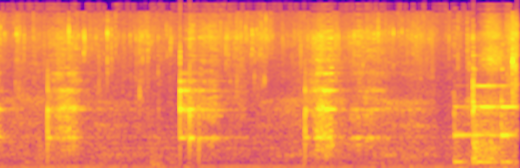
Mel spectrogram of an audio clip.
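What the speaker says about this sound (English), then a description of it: "we're going to spoon these onions into a mixing bowl here" Cooked yellow onions scooped with a spoon into a mixing bowl for French onion chip dip, giving four soft, wet scraping and plopping sounds spaced about a second apart, close and moderately loud.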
